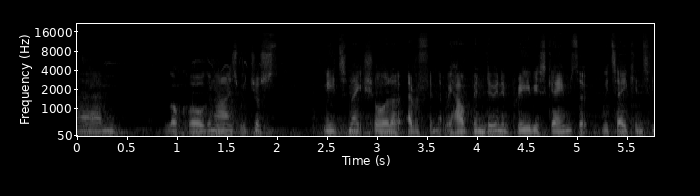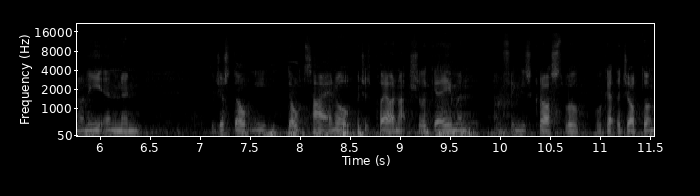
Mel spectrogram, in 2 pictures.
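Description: The man talks at a very fast pace with monotone, flat intonation. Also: fairly low pitch for a man. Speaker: footballer. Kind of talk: interview answers.

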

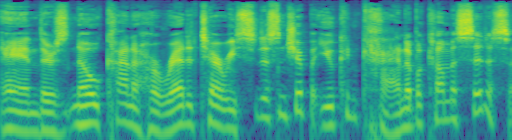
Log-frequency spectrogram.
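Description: A man with a North Jersey accent speaks in a bright, sharp, animated tone with vocal fry at a fairly high pitch. The sound is dry and close, with no echo. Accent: North Jersey American. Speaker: improviser and actor guest. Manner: jokey, animated.

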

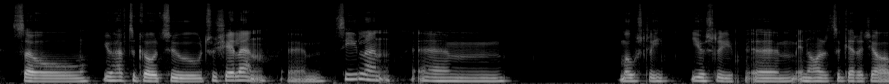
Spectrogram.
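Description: On a very clean recording with a silent background, a woman with a Danish accent speaks in a very deep, low pitch. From Denmark. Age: 30s. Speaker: voice actress. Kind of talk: casual interview. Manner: hesitant, many fillers; giggly, laughs often.

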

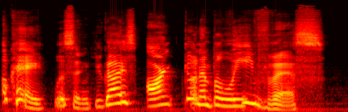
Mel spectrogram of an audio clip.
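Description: A man puts on a character voice at a high pitch. His pitch swings very widely, at a moderate pace.

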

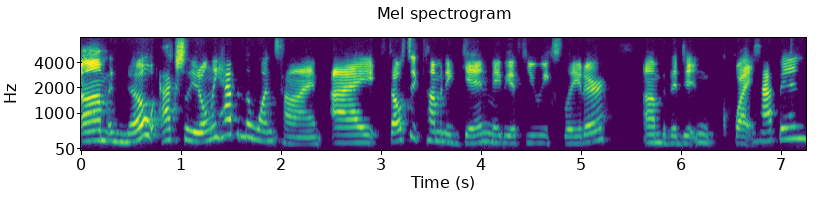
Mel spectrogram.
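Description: Lively intonation and a fairly high pitch mark a woman's normal speaking voice, delivered at a moderate pace. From US, Richmond, Virginia. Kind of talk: interview.

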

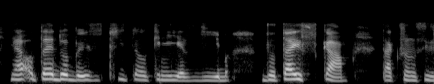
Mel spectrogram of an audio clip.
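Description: Intonation stays flat and monotone throughout. The delivery is fairly slow. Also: woman. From Olomouc region, Moravia. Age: 40s. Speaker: blind traveller. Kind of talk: interview. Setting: online talk.

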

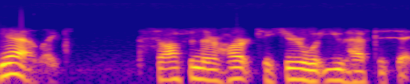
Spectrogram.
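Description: A woman speaks at a very deep, low pitch. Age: 20s. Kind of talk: testimony.

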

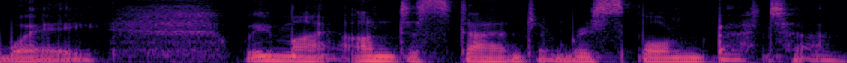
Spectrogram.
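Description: A woman speaks with vocal fry at a very deep, low pitch. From Ireland, raised in London from age seven. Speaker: mental health researcher. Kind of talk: radio interview. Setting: radio studio.

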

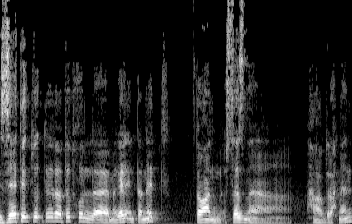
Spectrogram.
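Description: The voice is dark and mellow, with very wide pitch swings. It moves at a moderate pace with long, frequent pauses. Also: man, fairly high pitch for a man. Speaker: internet company product manager, guest speaker. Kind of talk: livestream talk to students. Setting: live stream.

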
